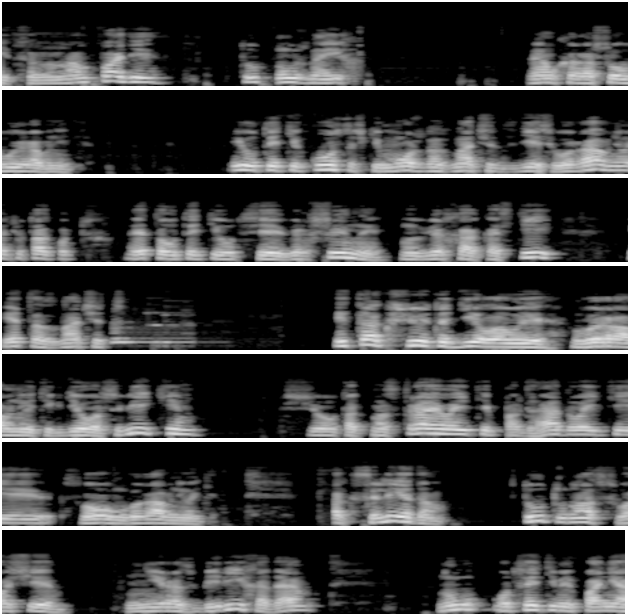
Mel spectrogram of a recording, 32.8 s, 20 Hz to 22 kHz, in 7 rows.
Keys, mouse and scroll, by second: 0.8 shift+middle click, 2.1 shift+middle click, 3.4 g, 5.4 click, 7.4 click, 8.4 g, 9.9-11.2 drag, 11.7 g, 12.9 click, 13.7-14.7 drag, 15.9 click, 17.1-18.1 drag, 19.2 g, 20.7-21.9 drag, 21.9 g, 23.7 click, 24.4-25.4 drag, 26.2-27.8 middle drag, 28.2-29.2 shift+middle drag, 29.9-31.2 middle drag, 32.2-32.8 drag.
